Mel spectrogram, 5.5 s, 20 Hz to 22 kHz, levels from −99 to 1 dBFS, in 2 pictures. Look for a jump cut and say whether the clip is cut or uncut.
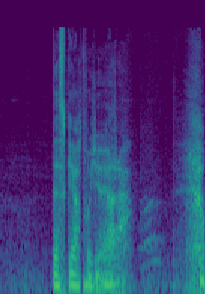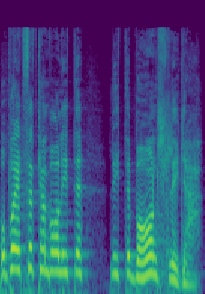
cut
